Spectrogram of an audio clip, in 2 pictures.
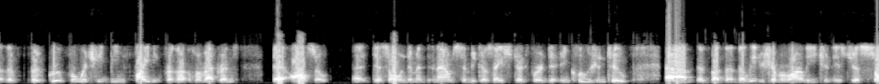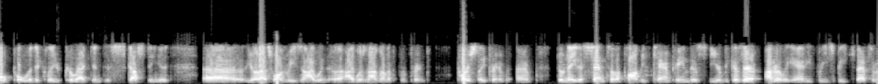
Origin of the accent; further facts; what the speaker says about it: Canada; But the most shameful thing in all of this, as a Canadian, is to see the way he was betrayed.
